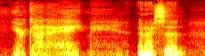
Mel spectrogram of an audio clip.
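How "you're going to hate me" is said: put-on whisper, quieter. Retelling what a woman whispered in his ear: imitating someone whispering. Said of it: "she whispers in my ear and says".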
